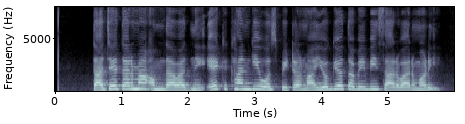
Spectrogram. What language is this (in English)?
Gujarati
